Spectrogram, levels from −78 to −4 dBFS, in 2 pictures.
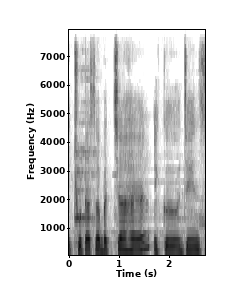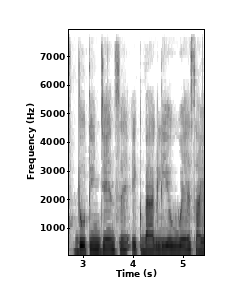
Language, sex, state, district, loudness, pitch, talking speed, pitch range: Hindi, female, Odisha, Nuapada, -15 LUFS, 200 Hz, 165 wpm, 195-205 Hz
